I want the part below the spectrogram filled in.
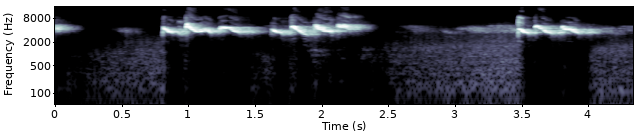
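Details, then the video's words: Oriental white-eye, a caged songbird recorded on 24 March 2022 in 'buka sing' style, delivers two sharp-edged, high twittering phrases and a brief third burst over a steady low background hiss. "Mata Puteh Raja Video 1 buka sing"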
